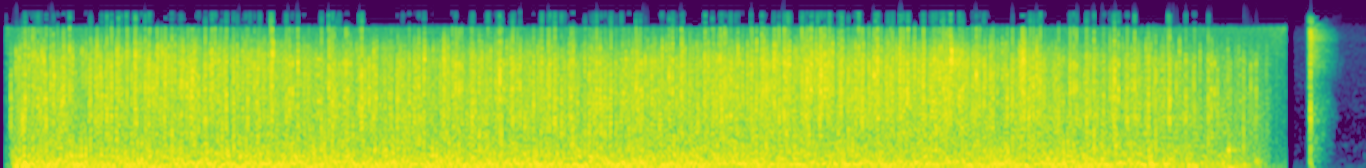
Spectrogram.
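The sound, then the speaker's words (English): A roaring fire sound effect, a loud dense rumble held steadily for about nine seconds before cutting off abruptly, followed by one short pop. “Now it's time for everybody's favorite / least favorite part of the podcast. It's time for Hot Take Corner. Let's cue the fire.”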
